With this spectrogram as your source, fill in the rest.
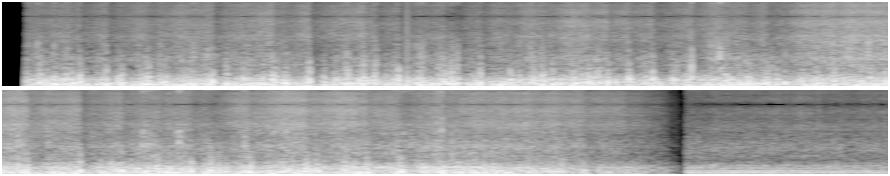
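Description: Wind roars and rumbles loudly past a speeding boat.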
